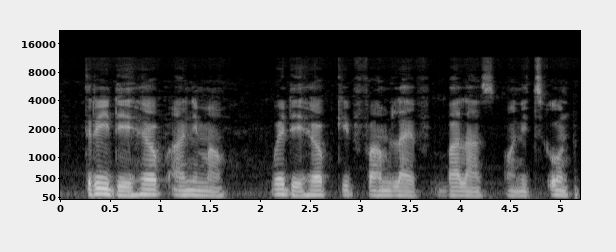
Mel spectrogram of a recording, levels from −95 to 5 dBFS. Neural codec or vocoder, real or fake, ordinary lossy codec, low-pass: vocoder, 24 kHz, 100 mel bands, Vocos; fake; none; none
